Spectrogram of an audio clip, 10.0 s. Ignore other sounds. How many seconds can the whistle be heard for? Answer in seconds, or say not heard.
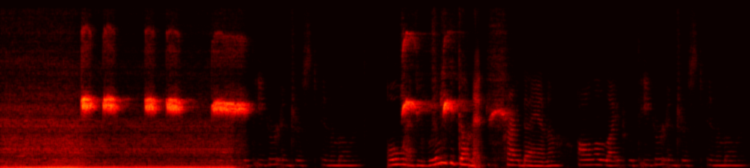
4 s.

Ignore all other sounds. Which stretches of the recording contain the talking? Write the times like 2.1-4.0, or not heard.
2.8-9.9.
